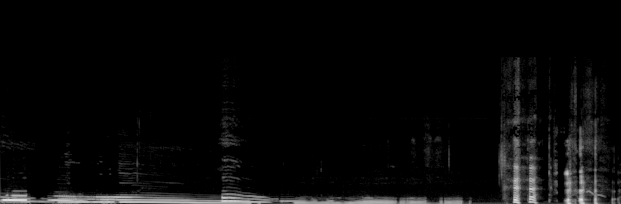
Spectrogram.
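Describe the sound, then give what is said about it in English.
A person imitates a wolf howl, a long, loud, wavering cry with a falling pitch that warbles and breaks off, followed by a few sharper yips and whoops near the end. “I just showed my wolf.”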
